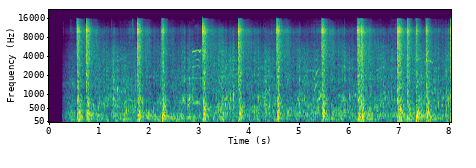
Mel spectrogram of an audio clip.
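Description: Firecrackers bursting in a fire: sharp, irregular bangs, about one or two a second, over continuous crackling.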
